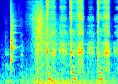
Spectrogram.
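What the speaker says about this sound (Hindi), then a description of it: "तभी एक सैनिक हांफता हुआ भीतर आया।" A soldier panting breathlessly in a narrated village story, three or four quick, loud, close gasping breaths in a short rhythmic burst.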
